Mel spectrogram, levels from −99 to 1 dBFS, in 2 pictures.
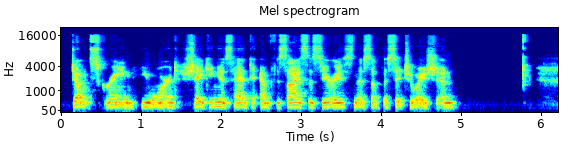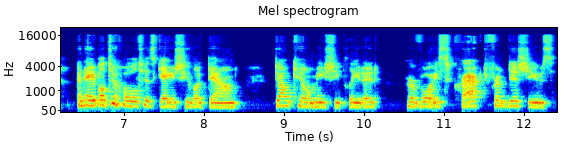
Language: English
